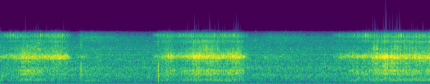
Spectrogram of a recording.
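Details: A male friend asleep and snoring very loudly: loud, rasping snores on each breath in, about three breaths over nine seconds, with quiet breaths out between them; snoring.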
